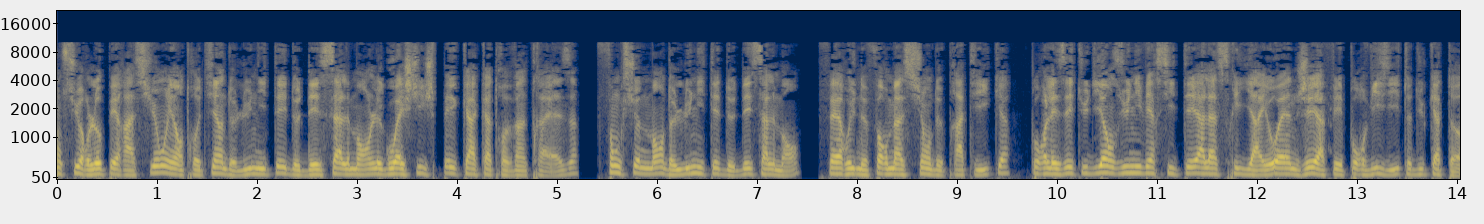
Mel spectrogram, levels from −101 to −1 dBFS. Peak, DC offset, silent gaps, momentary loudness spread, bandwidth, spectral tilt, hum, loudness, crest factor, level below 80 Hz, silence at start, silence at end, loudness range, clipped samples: -8 dBFS; under 0.1%; none; 7 LU; 10.5 kHz; -4.5 dB/octave; none; -23 LUFS; 16 dB; -52 dBFS; 0 s; 0 s; 3 LU; under 0.1%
